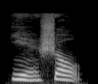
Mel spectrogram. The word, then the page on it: 野兽: yě shòu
